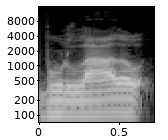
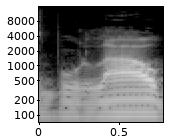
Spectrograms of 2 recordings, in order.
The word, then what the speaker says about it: burlao: So because of that, they're never really going to pronounce it like burlado anyway. So we can kind of just keep it as burlao because to even write it as burlado just looks weird.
